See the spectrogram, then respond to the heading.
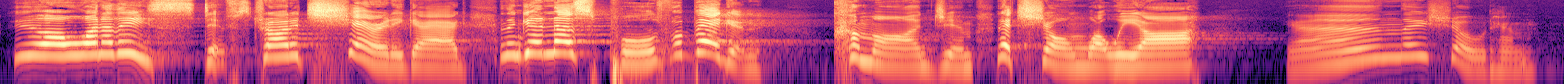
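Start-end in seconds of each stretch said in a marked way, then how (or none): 0.1-9.0 loud, contemptuous, sneering retort. A narrator reads a fellow's reply to a man offering him money, sneering. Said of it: "he sneered".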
